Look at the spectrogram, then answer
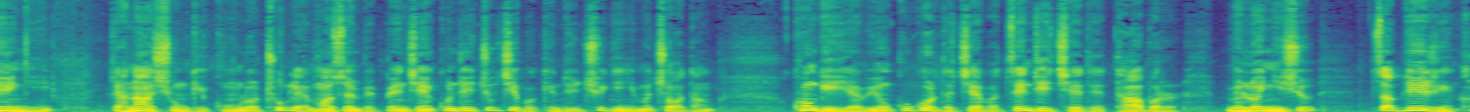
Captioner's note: speaking Alternate Language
